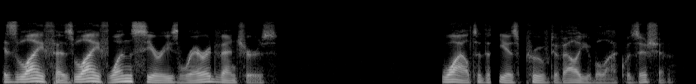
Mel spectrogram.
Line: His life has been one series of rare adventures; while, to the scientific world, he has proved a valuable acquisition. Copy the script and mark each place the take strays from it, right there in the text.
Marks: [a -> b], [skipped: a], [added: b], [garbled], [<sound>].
His life has [been -> life] one series [skipped: of] rare adventures; while, to the [skipped: scientific world,] he has proved a valuable acquisition.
